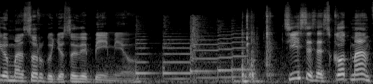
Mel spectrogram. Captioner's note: the phone rings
